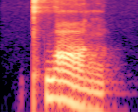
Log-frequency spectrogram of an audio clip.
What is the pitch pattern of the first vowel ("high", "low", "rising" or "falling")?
falling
